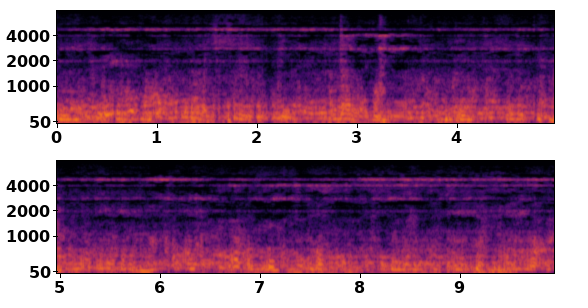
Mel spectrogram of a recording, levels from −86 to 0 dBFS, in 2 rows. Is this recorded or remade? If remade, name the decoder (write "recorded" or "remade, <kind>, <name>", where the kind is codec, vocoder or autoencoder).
remade, codec, SNAC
